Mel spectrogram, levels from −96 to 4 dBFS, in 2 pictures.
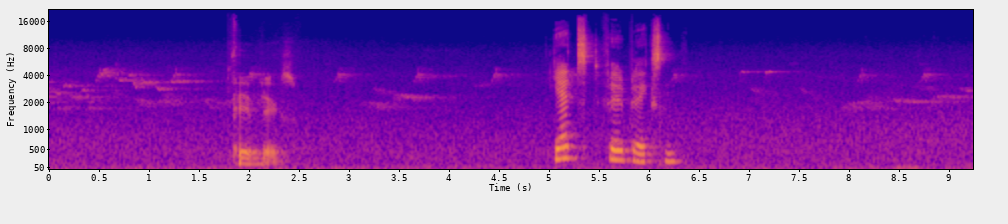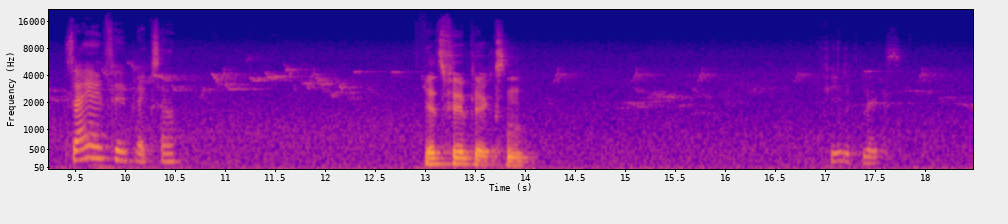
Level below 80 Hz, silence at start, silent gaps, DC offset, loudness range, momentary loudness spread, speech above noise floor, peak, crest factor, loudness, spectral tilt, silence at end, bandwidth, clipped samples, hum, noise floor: -56 dBFS; 0 s; none; under 0.1%; 14 LU; 27 LU; 26 dB; -8 dBFS; 24 dB; -28 LUFS; -4 dB/octave; 0 s; 19 kHz; under 0.1%; none; -53 dBFS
